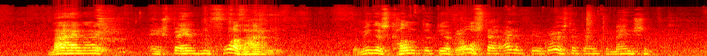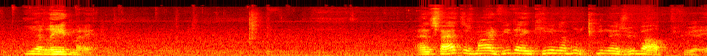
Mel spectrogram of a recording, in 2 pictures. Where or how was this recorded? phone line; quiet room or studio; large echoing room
large echoing room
